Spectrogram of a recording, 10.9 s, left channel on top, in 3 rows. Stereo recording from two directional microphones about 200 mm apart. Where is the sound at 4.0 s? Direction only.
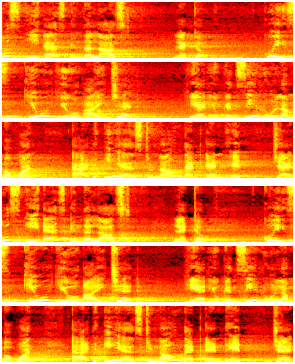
35° right (ahead or behind).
